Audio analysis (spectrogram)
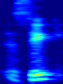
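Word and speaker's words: Sikh: For those wondering, the correct pronunciation of the word sik is with a short I and an aspirated K, just the way you are describing it.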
